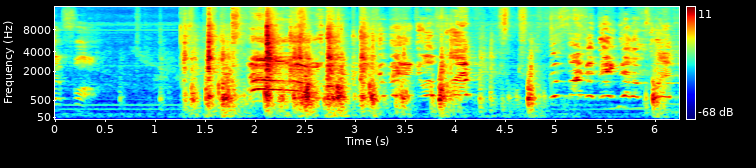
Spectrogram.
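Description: Men's voices laughing and shouting start about a second in, mixed with a run of sharp thumps and slaps, then ease near the end.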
